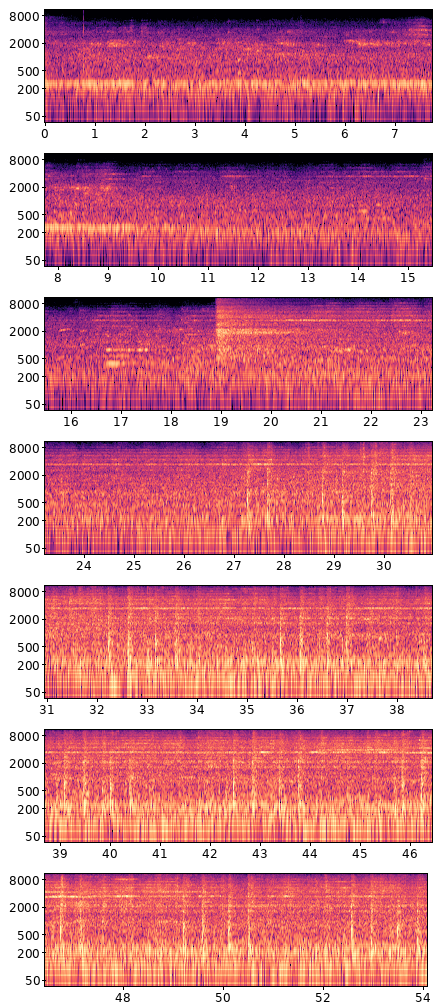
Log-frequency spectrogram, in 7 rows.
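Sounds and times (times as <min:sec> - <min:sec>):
low train rumble: 0:00.0 - 0:54.0
high wheel squeal: 0:18.9 - 0:54.0.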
